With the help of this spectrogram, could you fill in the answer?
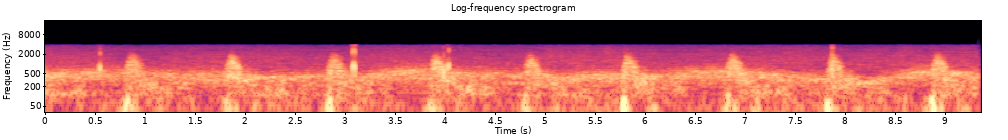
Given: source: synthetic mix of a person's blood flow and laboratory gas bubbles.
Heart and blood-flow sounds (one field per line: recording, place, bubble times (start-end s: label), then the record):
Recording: Doppler ultrasound of blood flow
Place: subclavian vein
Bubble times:
0.54-0.62 s: bubbles
3.07-3.17 s: bubbles
3.89-4.11 s: bubbles
7.87-7.95 s: bubbles
From the record:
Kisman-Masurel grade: 122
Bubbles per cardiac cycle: 1 to 2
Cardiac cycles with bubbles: 10 to 50%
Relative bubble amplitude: moderate (0.250 to 0.450)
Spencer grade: 2 (many but less than half of the cardiac periods contain bubble signals, singularly or in groups)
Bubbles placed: anywhere in the cardiac cycle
